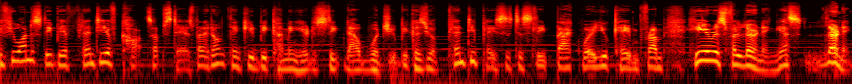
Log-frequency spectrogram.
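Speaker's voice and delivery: put-on old Kender librarian. Librarian gets a visitor up off the ground, fussy old voice. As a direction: gently chivvy them along in an old woman's voice.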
